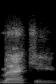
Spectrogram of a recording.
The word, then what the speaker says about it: Mackie: It's Howard Mackie, right?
